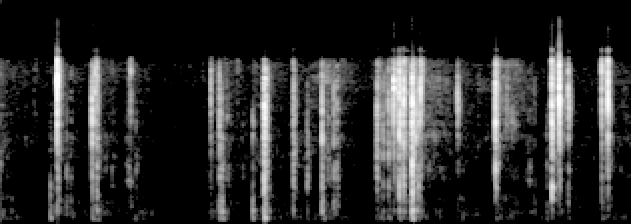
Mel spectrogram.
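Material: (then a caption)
Plastic, paper. Long fingernails tap and scratch the surface of a clear plastic bag holding flat paper notebooks or cards, held flat in both hands. Irregular bursts of bright, crinkly plastic rustle and sharp clicky taps die away almost instantly, separated by brief silences.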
